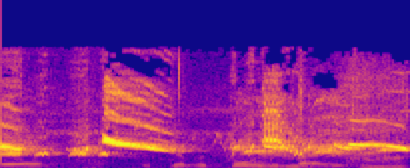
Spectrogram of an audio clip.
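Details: Chinese hwamei kept in a cage, yellow beak: clear high whistles, one long note sliding downward, interleaved with lower rich harmonic notes and a final long falling whistle.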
